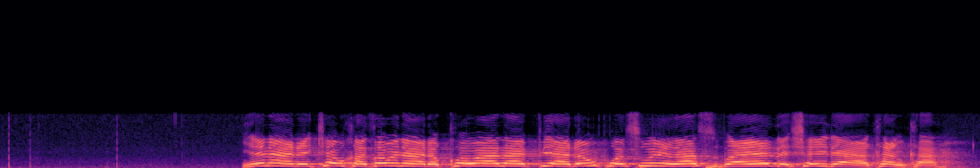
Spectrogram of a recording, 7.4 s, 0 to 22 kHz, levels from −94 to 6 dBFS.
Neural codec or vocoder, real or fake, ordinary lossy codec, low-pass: vocoder, 44.1 kHz, 128 mel bands every 256 samples, BigVGAN v2; fake; none; 7.2 kHz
